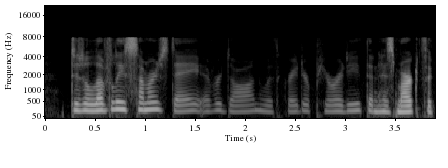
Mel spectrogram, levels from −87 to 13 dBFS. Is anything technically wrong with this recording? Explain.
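Yes. From 1.04 s to 3.79 s there is automatic gain rising. After the level arriving at the microphone fell by about 21 dB, consistent with the talker moving back around 1 s, the call's automatic gain control judged the input too quiet and slowly raised its gain by about 6 dB. Because the gain acts on everything, the voice and the room noise swell together across those seconds, rather than the voice alone returning.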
